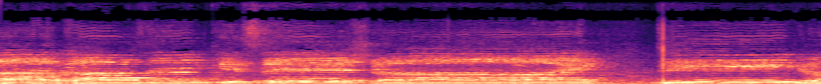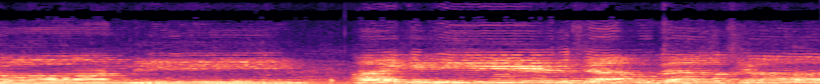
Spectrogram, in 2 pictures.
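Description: Barbershop quartet of four men singing a cappella in close harmony, holding long chords with short breaks between phrases about four and nine seconds in.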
